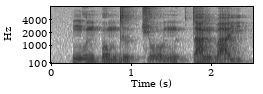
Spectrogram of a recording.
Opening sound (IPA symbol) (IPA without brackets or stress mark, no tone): ŋ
